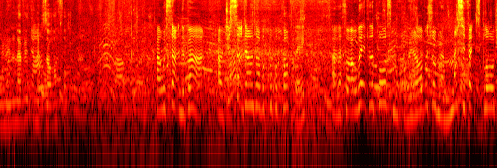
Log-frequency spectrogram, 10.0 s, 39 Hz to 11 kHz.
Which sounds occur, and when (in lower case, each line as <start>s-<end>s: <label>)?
0.0s-1.3s: woman speaking
0.0s-9.9s: conversation
0.0s-9.9s: speech noise
0.0s-9.9s: wind
0.6s-1.8s: man speaking
1.9s-2.3s: kid speaking
2.3s-2.8s: woman speaking
2.5s-3.1s: man speaking
3.1s-4.5s: kid speaking
3.1s-4.1s: woman speaking
4.4s-6.1s: woman speaking
4.4s-4.8s: man speaking
6.6s-9.9s: woman speaking
7.5s-8.9s: kid speaking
